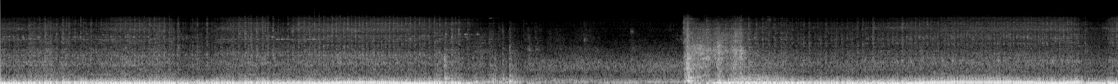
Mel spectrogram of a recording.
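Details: 1955 Plymouth Plaza wagon, formerly locked-up engine, first drive in 42 years, in first gear: low rumble sags and drops nearly silent for two seconds before catching; dying under load. Owner suspects the brakes are too tight.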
